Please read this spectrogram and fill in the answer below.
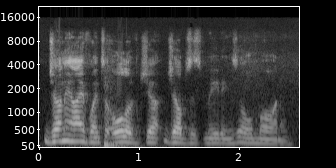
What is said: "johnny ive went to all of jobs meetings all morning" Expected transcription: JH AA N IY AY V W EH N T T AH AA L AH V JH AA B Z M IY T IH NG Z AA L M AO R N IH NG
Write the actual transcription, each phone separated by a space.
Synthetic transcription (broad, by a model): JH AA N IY AY V W EH N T T AH AA L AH V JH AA B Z M IY T IH NG Z AA L M AO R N IH NG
